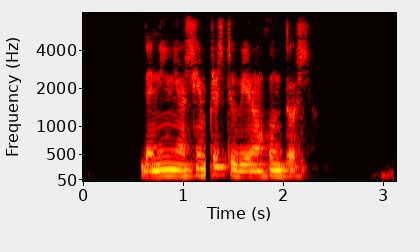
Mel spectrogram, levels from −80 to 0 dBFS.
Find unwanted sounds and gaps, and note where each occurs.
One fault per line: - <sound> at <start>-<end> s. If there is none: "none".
- dropout at 1.2-1.3 s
